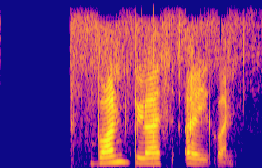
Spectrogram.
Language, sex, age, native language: Icelandic, female, 6, Icelandic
